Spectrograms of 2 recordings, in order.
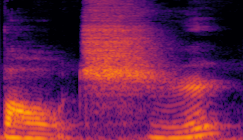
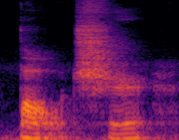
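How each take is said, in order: First: The second syllable is stressed. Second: The second syllable is unstressed. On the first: The speaker calls it wrong. "I'm not saying" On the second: The speaker calls it right. "but rather"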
